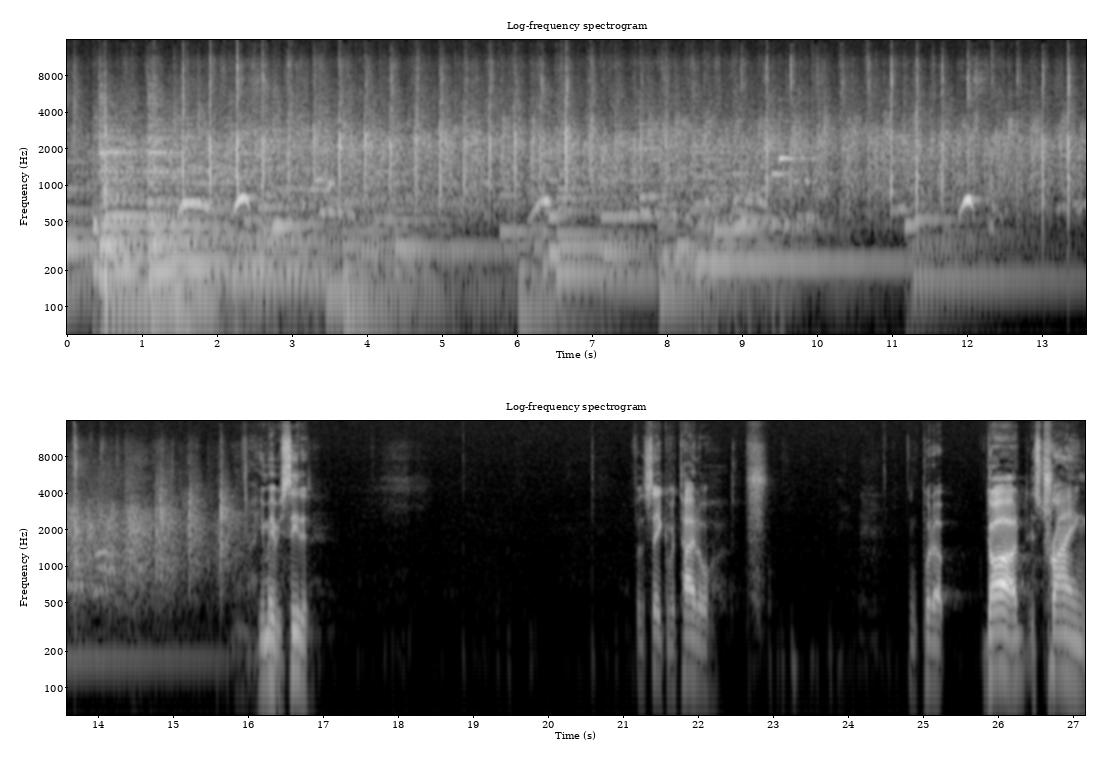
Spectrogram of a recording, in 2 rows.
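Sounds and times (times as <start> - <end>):
audience clapping hands: 0.0 - 16.1
speech: 16.3 - 16.9, 21.3 - 23.0, 24.8 - 27.1.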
